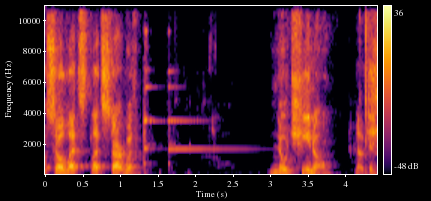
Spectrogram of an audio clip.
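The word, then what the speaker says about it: Nocino: So, so let's let's start with no chino.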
